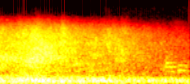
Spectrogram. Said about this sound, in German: Dann bitte einsteigen in den Hörspielshow-Flieger und los geht's.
